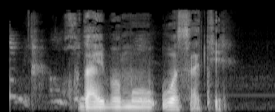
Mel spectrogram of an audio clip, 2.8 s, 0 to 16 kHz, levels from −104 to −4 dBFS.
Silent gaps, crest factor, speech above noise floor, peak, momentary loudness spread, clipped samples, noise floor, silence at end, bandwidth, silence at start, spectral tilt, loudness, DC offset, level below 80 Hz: none; 20 dB; 24 dB; -4 dBFS; 18 LU; under 0.1%; -47 dBFS; 0.55 s; 11.5 kHz; 0.1 s; -7 dB/octave; -23 LUFS; under 0.1%; -50 dBFS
